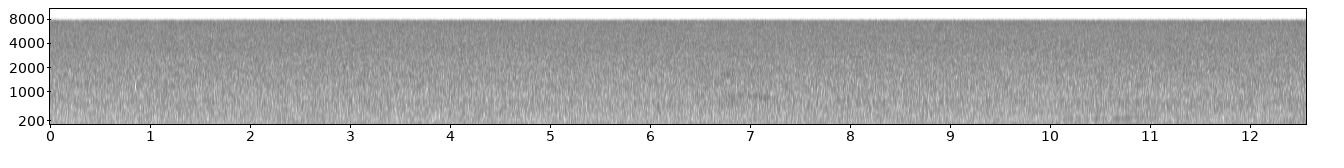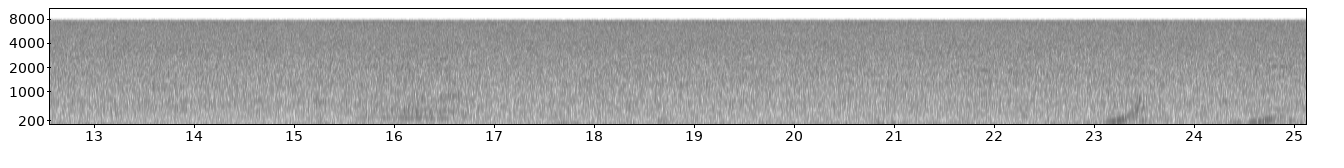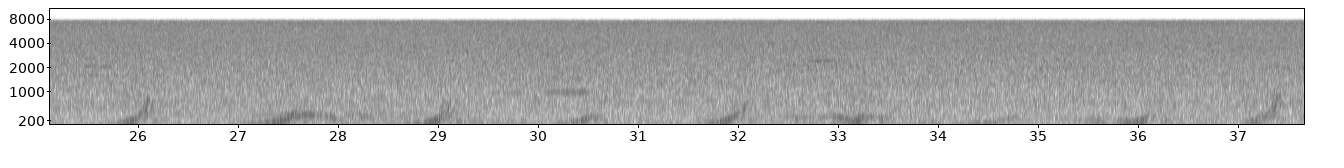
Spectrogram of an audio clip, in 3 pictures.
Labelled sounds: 7.0	7.2	humpback whale, 0.80 to 0.93 kHz
30.1	30.5	humpback whale, 0.96 to 1.1 kHz
32.7	33.0	humpback whale, 2.4 to 2.5 kHz

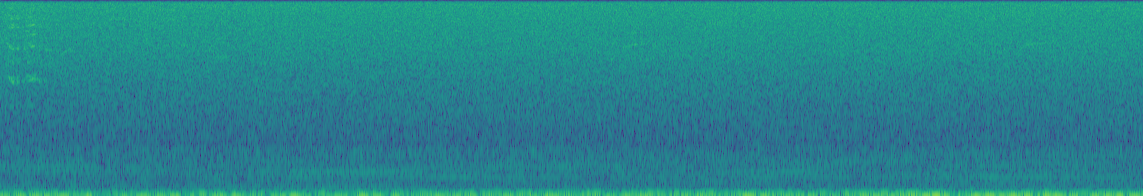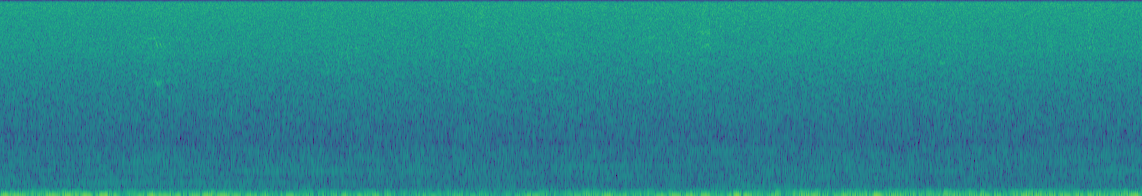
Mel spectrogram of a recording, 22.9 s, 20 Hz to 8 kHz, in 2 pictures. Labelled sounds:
0.1	0.4	Pacific white-sided dolphin, 2.1 to 2.5 kHz
10.2	10.5	Pacific white-sided dolphin, 3.7 to 4.1 kHz

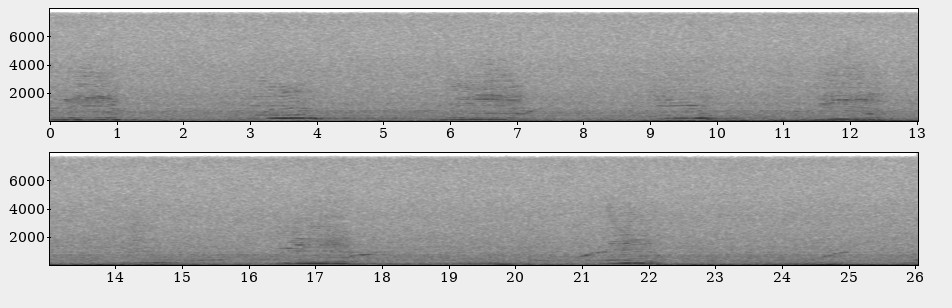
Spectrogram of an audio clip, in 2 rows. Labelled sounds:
0.1	1.0	humpback whale, 1.4 to 1.8 kHz
6.3	6.8	humpback whale, 1.5 to 1.9 kHz
9.1	9.7	humpback whale, 1.1 to 1.2 kHz
11.7	12.3	humpback whale, 1.3 to 1.7 kHz
16.5	16.7	humpback whale, 1.2 to 1.3 kHz
24.8	25.0	humpback whale, 0.80 to 0.99 kHz

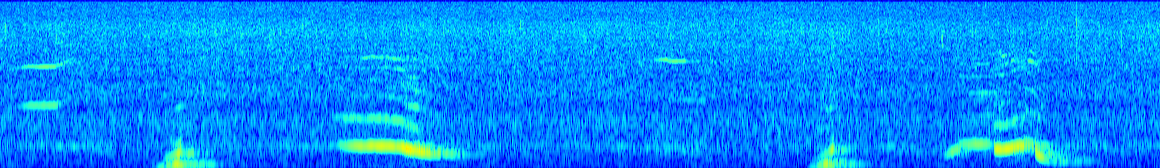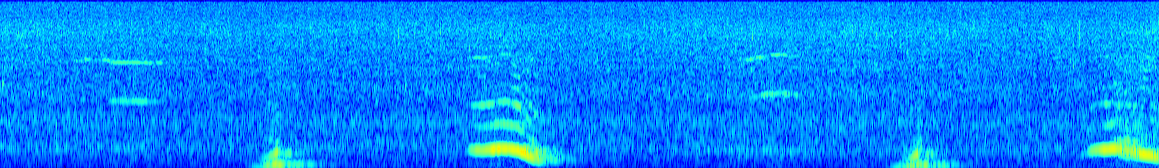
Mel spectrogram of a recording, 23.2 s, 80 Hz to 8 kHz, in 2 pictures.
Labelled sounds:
0.1	0.8	humpback whale, 1.1 to 2.8 kHz
3.3	4.3	humpback whale, 0.78 to 2.9 kHz
6.5	6.9	humpback whale, 2.6 to 2.8 kHz
9.7	10.2	humpback whale, 0.78 to 1.6 kHz
12.6	13.2	humpback whale, 1.2 to 2.8 kHz
16.3	16.9	humpback whale, 0.78 to 2.9 kHz
19.0	19.6	humpback whale, 1.3 to 3.0 kHz
22.5	22.8	humpback whale, 1.1 to 1.3 kHz

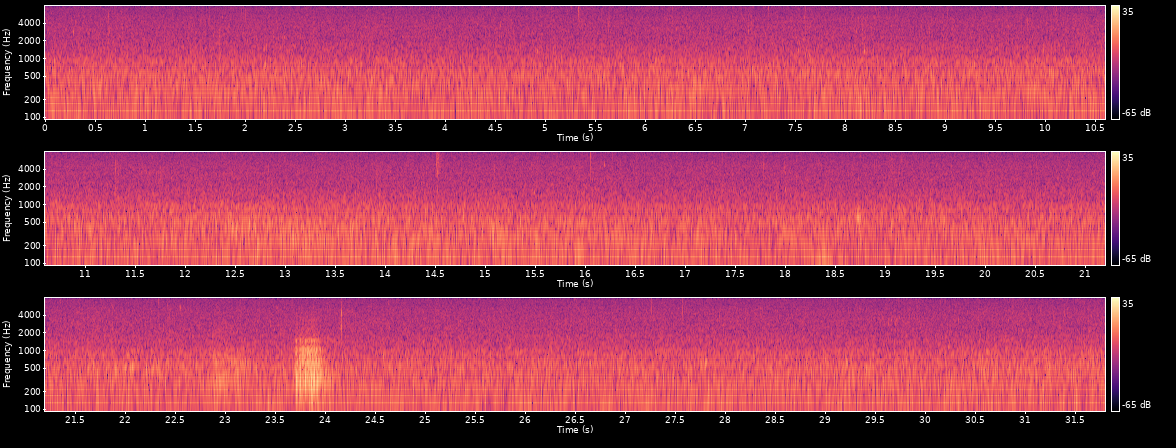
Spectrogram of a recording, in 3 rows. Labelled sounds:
23.7	24.0	croaking sound likely from a nearby submerged object, 1.4 to 1.6 kHz

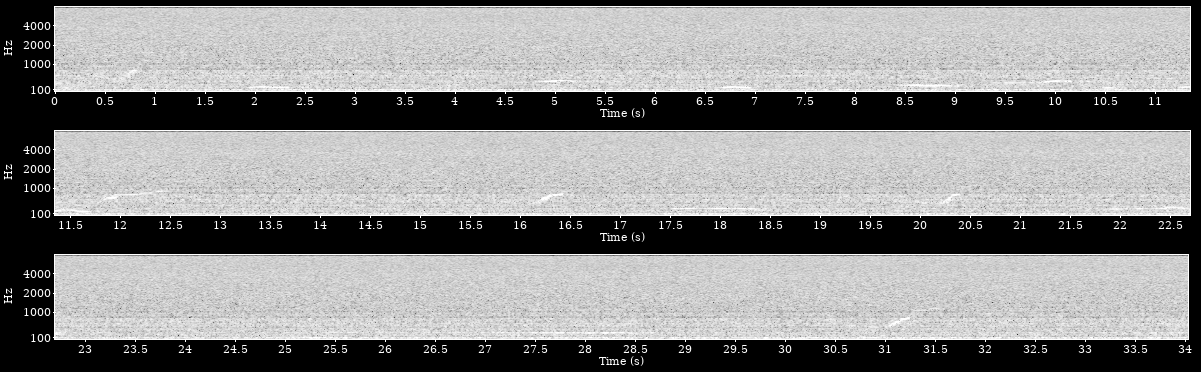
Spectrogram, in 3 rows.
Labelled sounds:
12.0	12.4	humpback whale, 0.80 to 0.86 kHz

